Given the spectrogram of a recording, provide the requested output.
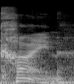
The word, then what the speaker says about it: Kine: Kine, a term for mortals... Kine. It's pronounced kine.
